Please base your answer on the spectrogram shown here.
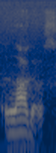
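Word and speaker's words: λόγος: well first of all logos or logos the accent is over the first omicron so it would be lagos lagos so i've been saying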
